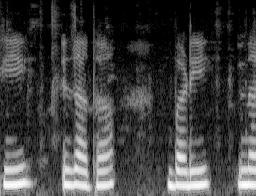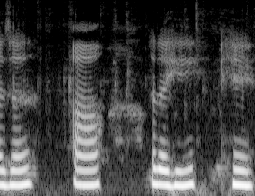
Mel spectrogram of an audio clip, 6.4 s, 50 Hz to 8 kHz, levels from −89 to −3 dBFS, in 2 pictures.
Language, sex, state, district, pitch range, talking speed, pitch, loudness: Hindi, female, Madhya Pradesh, Dhar, 215-230 Hz, 65 wpm, 225 Hz, -12 LUFS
